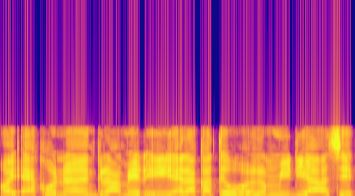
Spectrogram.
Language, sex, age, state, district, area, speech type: Bengali, female, 18-30, West Bengal, North 24 Parganas, rural, spontaneous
